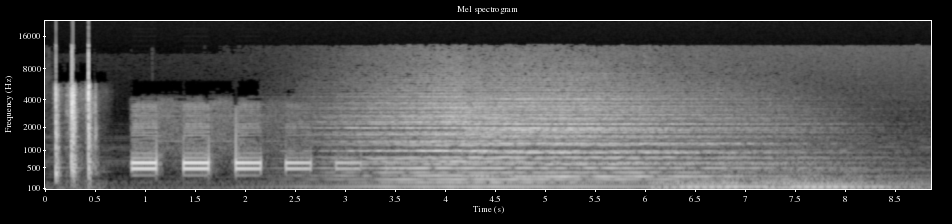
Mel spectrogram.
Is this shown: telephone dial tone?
yes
